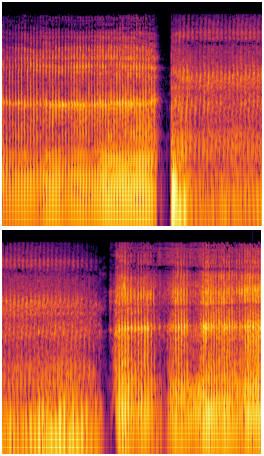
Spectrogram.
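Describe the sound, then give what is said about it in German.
Loud, rough snoring of garbage bins, in three long rasping breaths separated by brief pauses, with a deep growling, roar-like quality. “Die Mülltonnen schnarchten laut.”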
